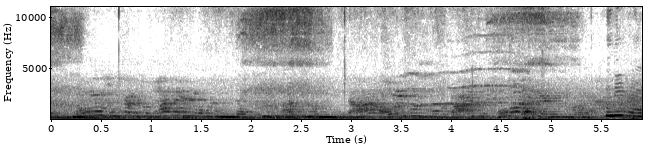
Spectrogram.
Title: snoring~ zZzzzzZ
